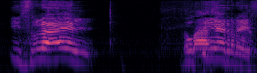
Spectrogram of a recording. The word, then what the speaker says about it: Israel Gutierrez: How do we pronounce his name, Poppy? Israel Gutierrez.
